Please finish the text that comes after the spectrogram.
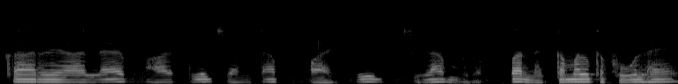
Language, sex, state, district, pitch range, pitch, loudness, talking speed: Hindi, male, Uttar Pradesh, Muzaffarnagar, 105-120 Hz, 115 Hz, -39 LUFS, 95 wpm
